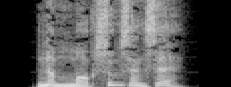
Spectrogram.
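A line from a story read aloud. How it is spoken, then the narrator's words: Harsh bark. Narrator (Vietnamese): quát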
